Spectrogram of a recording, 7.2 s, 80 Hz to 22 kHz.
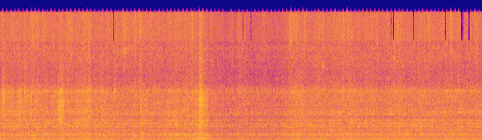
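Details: Kartar 4000 SV combine harvester started after repairing and refitting the broken straw walker, checked for any rubbing: steady, even drone of engine and threshing gear, no knocks or rubbing; running smoothly after repair.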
